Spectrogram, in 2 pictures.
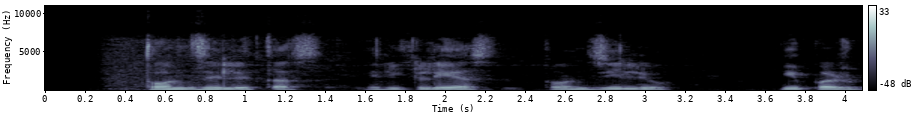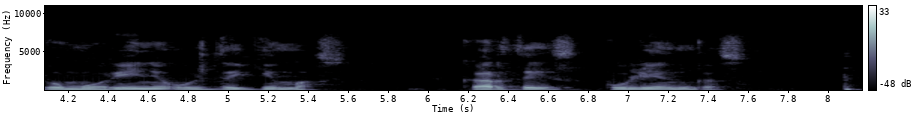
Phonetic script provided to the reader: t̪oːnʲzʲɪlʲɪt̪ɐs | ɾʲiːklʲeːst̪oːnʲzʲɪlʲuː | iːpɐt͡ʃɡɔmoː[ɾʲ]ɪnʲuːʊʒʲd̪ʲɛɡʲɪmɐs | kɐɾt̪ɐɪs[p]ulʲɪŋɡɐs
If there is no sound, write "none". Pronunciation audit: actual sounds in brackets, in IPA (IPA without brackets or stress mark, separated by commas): ɾʲ, p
